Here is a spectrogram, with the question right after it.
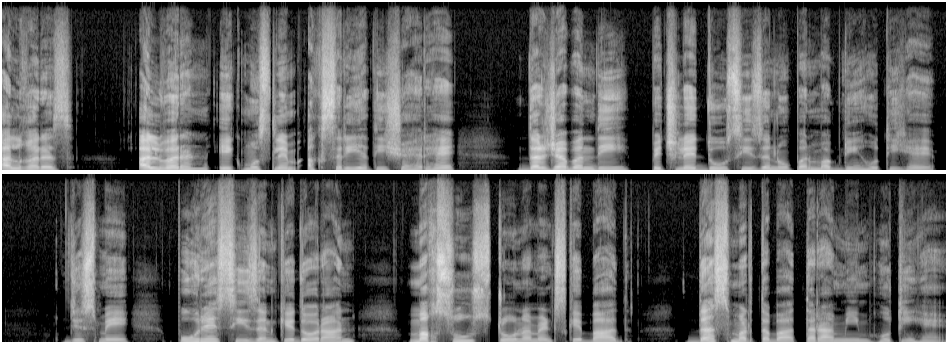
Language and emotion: Urdu, neutral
